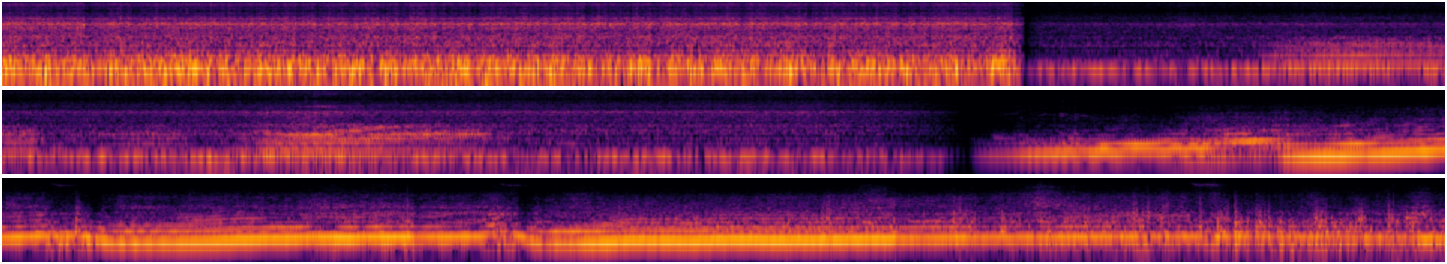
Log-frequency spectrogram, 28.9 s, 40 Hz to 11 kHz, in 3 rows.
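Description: Turbocharged four-cylinder Mazdaspeed3 on the highway. A loud steady rush of wind and road noise comes first, then the engine running at cruise. From the middle on, heard inside the cabin, the engine pulls hard: its pitch climbs, drops sharply at two upshifts and climbs again.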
